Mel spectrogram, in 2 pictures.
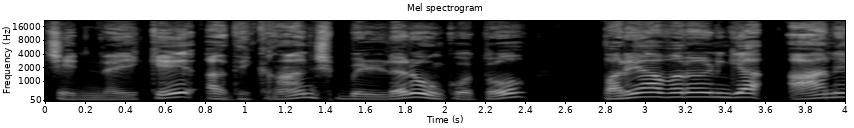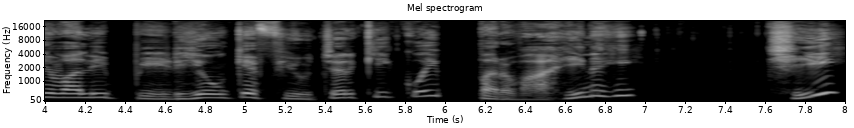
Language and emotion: Hindi, disgusted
